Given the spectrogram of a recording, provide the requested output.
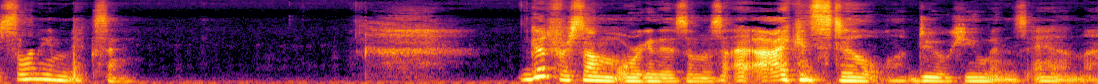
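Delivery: slow, measured reading of a sinister poem; deliberate villain monologue reading. Acted. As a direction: savor each line like a poisoner's boast. Reads second villain persona poem.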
